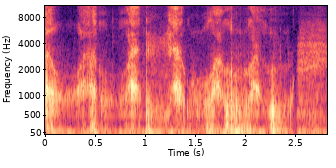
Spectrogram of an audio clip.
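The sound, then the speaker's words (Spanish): Someone imitates teeth grinding (bruxism) with their voice, a gritty rasping that comes in rapid uneven bursts, almost like a low growl, with no talking around it, mimicking people grinding their jaws in bed at night. “A ver, es que la mandíbula está hecha para matar, o sea, para defendernos, para rasgar, y estamos ahí con ese bruxismo que, que, que yo a veces me estoy despierta por la noche y, pienso, joder, la de personas que hay en su cama haciendo...”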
